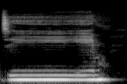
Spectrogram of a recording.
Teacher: زبان کی جو درمیانی حصہ ہے اوپر تالوں کا درمیانی حصے سے لگے تو یہ جیم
